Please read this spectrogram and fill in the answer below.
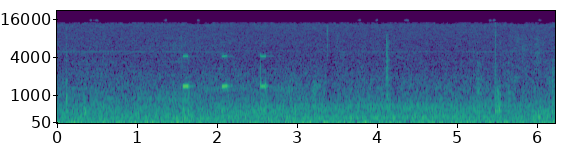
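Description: Three short, identical electronic keypad beeps about half a second apart, followed by a couple of faint clicks.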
